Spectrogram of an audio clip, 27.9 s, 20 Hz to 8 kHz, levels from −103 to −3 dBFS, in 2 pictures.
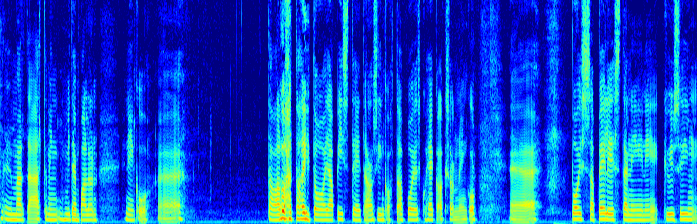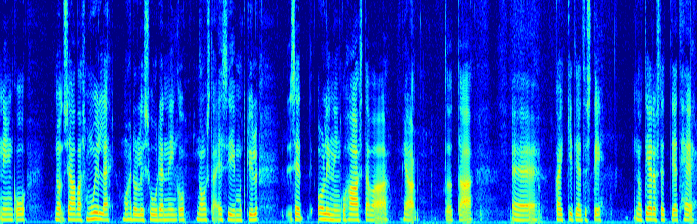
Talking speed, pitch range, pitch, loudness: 120 wpm, 175-195 Hz, 185 Hz, -37 LUFS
